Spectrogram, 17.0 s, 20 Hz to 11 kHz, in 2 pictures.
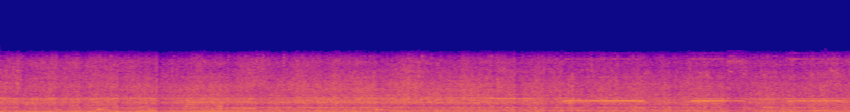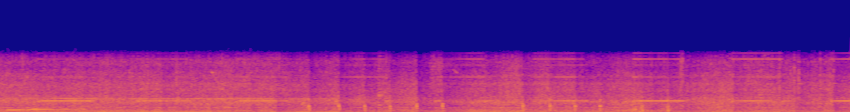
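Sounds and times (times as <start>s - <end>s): truck engine running: 0.0s - 17.0s
reversing alarm beeping: 4.8s - 17.0s.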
